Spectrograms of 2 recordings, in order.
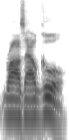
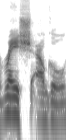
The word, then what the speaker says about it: Ra's al Ghul: episodes that deal with Ra's al Ghul or Raish al Ghul, depending on which yeah. way you pronounce it.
